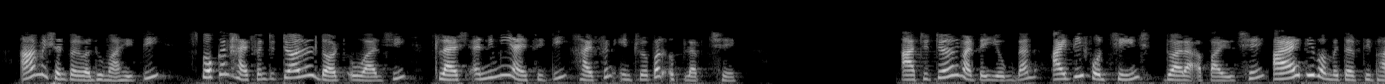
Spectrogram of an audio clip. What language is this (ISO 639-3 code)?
guj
